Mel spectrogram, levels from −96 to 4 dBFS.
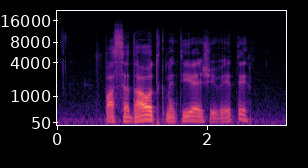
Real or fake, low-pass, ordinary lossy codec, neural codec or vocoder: real; 19.8 kHz; none; none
